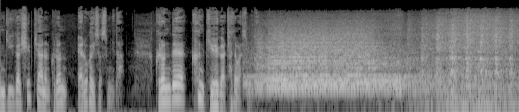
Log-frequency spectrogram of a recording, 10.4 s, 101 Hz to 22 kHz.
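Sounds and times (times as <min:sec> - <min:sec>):
speech: 0:00.0 - 0:02.5, 0:03.1 - 0:05.1
steam train whistle blowing: 0:04.9 - 0:09.0
hissing steam from a working locomotive: 0:05.0 - 0:10.3.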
